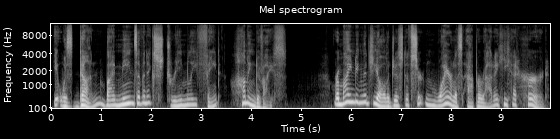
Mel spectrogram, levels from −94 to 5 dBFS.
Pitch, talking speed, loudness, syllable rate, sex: 165 Hz, 125 wpm, -19 LUFS, 4.4 syllables/s, male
